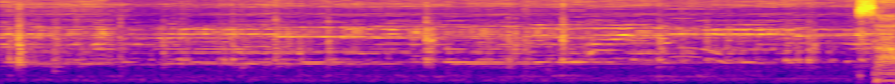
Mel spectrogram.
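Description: Battery-powered Tayo 'Frank' fire-truck toy switched on and running, its built-in sound module playing an electronic song.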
